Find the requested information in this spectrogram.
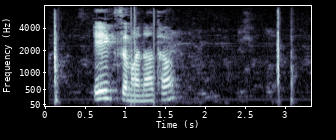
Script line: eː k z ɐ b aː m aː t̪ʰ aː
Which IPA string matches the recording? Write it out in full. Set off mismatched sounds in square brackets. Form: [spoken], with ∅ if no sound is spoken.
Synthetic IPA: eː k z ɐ [m] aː [n] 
